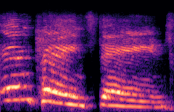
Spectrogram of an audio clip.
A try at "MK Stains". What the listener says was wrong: It sounded like you said M. Cane Stains. You really gotta enunciate that.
